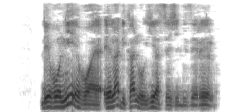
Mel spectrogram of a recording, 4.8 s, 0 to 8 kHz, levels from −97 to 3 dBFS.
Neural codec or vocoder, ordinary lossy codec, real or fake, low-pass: none; AAC, 32 kbps; real; 7.2 kHz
